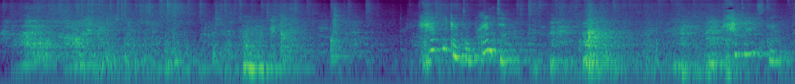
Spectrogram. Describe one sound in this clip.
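Dogs growl and snarl playfully close by.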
